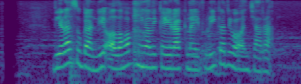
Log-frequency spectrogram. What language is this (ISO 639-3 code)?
sun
